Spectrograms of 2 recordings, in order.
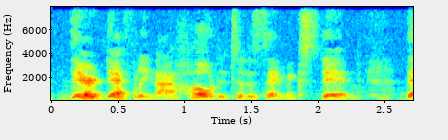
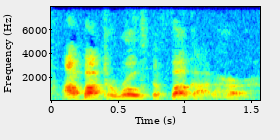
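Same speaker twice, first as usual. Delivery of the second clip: normal talking voice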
